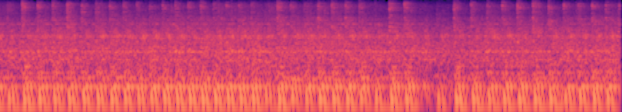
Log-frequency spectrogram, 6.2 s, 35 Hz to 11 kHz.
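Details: Jacobsen Chief 1200 tractor, cast-iron Kohler 301 single with a Chinese carburetor, after sitting 3 years: an even thump at about four beats a second with one brief dip, then settling, no smoke; normal idle.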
